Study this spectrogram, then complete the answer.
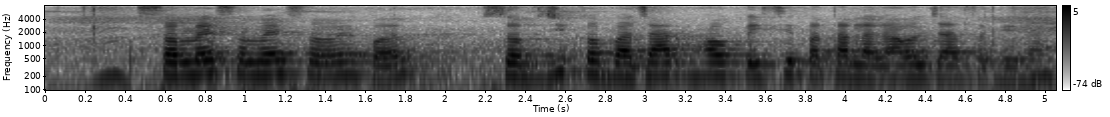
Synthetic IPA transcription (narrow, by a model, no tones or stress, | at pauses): səməjsəməjsəməjpəɾ | səbd͡ʒikəbad͡ʒaɾbʱawkəɪsepət̪aləɡabəld͡ʒasəkɛla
